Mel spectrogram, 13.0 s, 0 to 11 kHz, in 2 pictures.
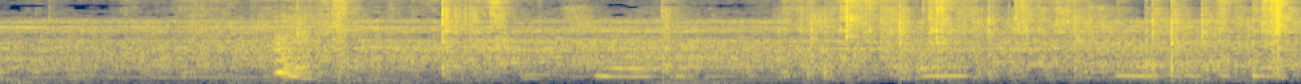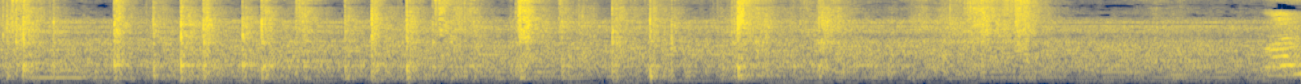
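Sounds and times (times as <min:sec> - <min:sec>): faint background music: 0:00.0 - 0:13.0
plastic toys being handled: 0:03.3 - 0:11.8
utensil tapping in toy pot: 0:04.0 - 0:10.7.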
